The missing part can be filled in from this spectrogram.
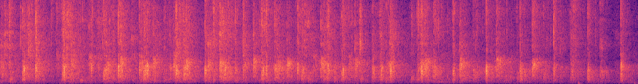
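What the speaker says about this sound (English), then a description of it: "maybe a little round of applause for our artists here" Steady applause from an audience honouring the muralist artists at a Health Professions Building artist talk, a dense, even wash of many hands clapping throughout.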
